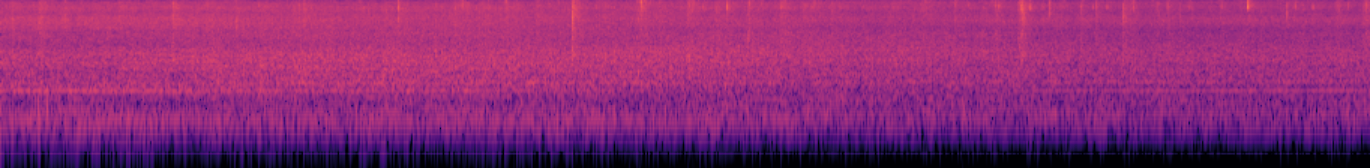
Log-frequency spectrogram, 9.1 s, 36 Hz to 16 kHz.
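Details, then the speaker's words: Homart Cooler belt-driven fan with a new 2-speed 1/3 hp A.O. Smith motor replacing the original Craftsman motor that was losing RPM, cage off: quiet, steady whir, no knocking or pulley wobble; the fan previously rocked from an out-of-round pulley. "I'll give it a quick little demonstration before I put the cage back on it's very quiet there's very little uh movement in the pulley"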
